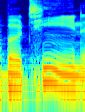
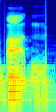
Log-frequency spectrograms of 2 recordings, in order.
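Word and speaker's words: Bottin: That's how we know Botine is not pronounced Botten, which we've been calling him for the last 2 years.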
